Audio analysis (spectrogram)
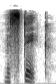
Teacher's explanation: Note with the ST we do not have the strong puff of air.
